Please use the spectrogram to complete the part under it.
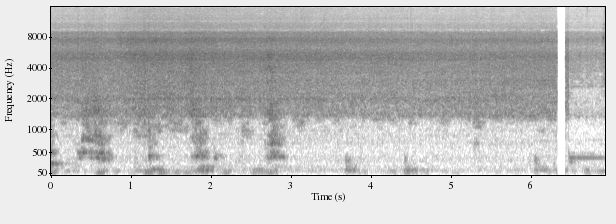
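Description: Onion, ginger and garlic frying in a pan while fish is being cooked, a steady close sizzle and hiss with light stirring scrapes, ending in a brief cut.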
